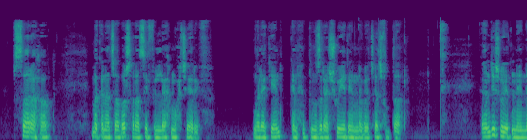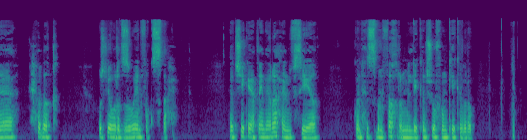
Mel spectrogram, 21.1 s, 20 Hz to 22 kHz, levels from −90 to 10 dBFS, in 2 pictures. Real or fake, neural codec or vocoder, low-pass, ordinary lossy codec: fake; vocoder, 44.1 kHz, 128 mel bands every 256 samples, BigVGAN v2; 19.8 kHz; AAC, 32 kbps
